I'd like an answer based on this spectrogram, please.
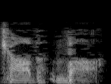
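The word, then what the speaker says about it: חַוָּה: There you will find Chavah with two V's from Chav and Va, or pronounced Chav Va, a noun proper feminine.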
